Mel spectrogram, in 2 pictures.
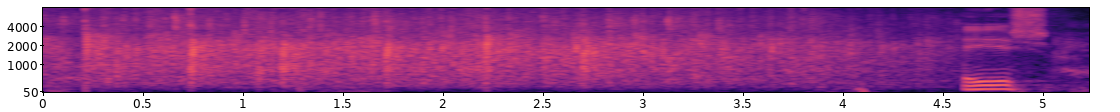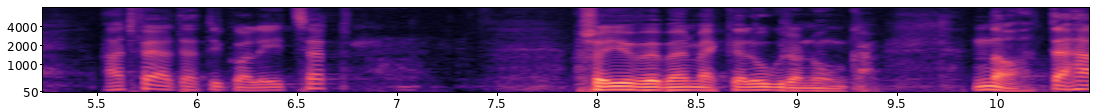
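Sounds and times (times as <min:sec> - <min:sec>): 
applause: 0:00.0 - 0:04.8
speech: 0:04.6 - 0:06.9, 0:07.9 - 0:10.4.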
